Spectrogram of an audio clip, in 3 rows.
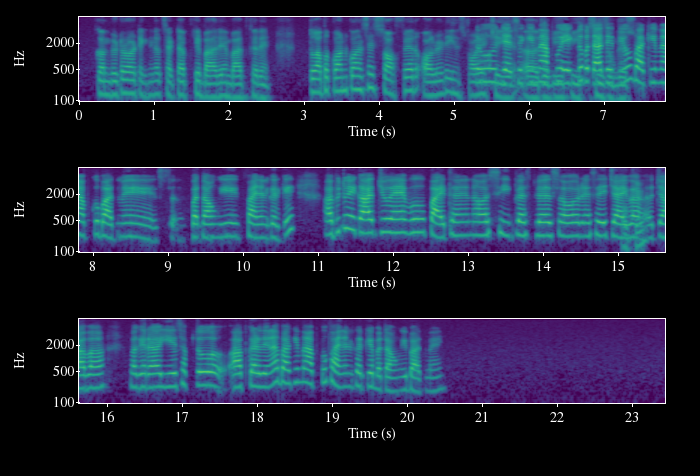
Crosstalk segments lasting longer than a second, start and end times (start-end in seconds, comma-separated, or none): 5.3-7.4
